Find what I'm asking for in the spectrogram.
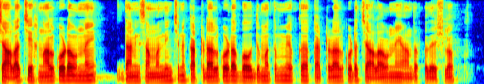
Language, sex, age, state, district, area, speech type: Telugu, male, 18-30, Andhra Pradesh, N T Rama Rao, urban, spontaneous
